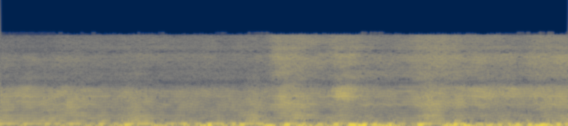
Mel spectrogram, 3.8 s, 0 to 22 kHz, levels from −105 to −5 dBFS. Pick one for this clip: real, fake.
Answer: fake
